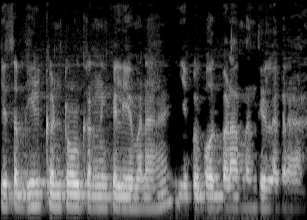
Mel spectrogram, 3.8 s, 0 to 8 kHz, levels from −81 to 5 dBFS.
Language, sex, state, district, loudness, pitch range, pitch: Hindi, male, Bihar, Purnia, -17 LUFS, 110-120 Hz, 115 Hz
